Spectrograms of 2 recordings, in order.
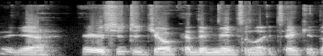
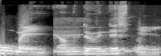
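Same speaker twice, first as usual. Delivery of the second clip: exaggerated, overdone Manchester accent; 4 semitones higher than usual. Told Manc tones come through, showing what they don't sound like: exaggerated Manchester accent. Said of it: "Not like that. Not that bad".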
